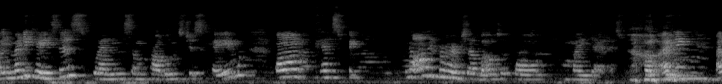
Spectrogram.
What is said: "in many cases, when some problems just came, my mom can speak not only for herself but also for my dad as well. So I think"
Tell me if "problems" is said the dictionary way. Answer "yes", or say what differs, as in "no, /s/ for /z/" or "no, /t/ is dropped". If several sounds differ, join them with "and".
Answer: yes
